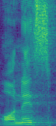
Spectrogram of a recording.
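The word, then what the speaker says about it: honest: इसको बोला जाता है तो ही इस एंड ऑनेस्ट पर्सन तो एक स्त्री के सामने को यूज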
